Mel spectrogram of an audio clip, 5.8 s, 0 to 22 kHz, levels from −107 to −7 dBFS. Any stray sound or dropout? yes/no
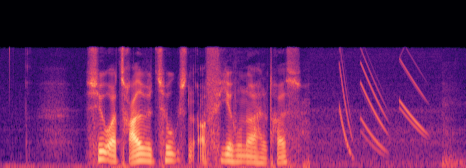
yes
